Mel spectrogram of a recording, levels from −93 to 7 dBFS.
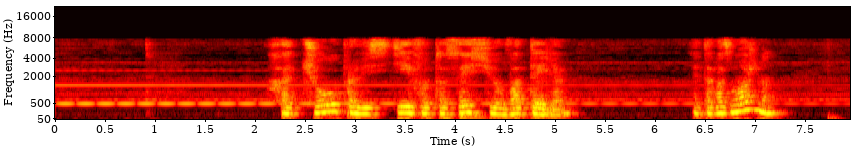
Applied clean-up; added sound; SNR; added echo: none; Musical instrument; 15 dB; reverberation time 0.2 s.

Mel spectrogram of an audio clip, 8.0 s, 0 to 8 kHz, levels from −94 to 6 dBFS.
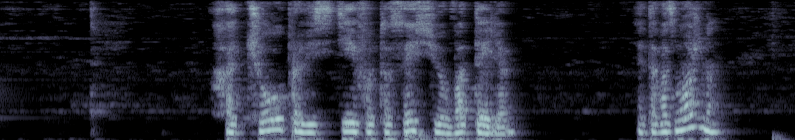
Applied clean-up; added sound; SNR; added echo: classical method WPE with log-MMSE.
